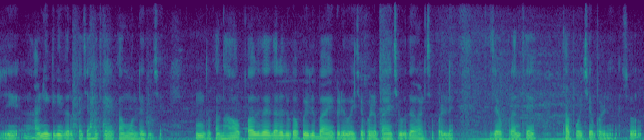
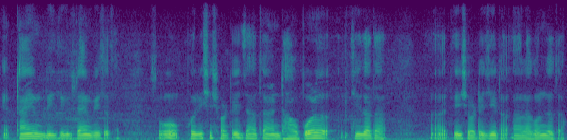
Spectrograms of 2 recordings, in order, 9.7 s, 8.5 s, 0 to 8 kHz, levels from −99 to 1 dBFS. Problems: none marked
